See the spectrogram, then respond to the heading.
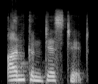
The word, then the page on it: uncontested: Indian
